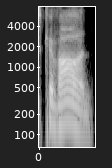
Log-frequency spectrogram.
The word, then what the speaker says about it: Kevan: First of all, his name is spelled K-E-V-A-N. He's Kevon.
